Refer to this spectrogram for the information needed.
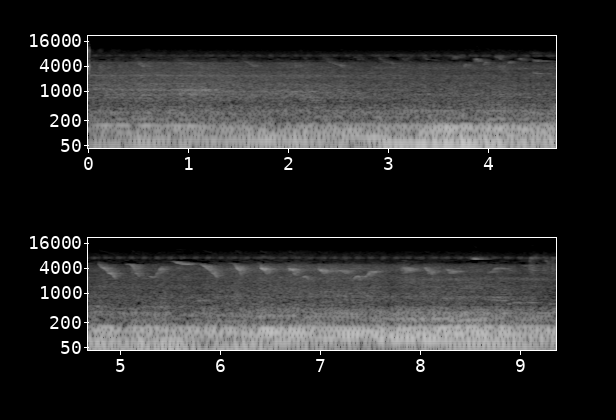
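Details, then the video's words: White-eye of the bustomi type singing energetically. Quiet at first, then a run of rapid downslurred high whistles and chips through the second half, with a heavy low hum underneath. "Burung Pleci Bustomi Gacor"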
